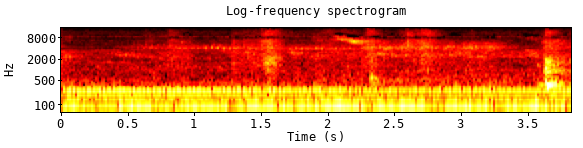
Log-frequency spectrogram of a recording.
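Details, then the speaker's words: 52" Harbor Breeze Lakeside II ceiling fan before restoration, runs only on low at all three speeds, downdraft: steady low electrical hum in quiet room while fan crawls slowly; bad, cracked, partly melted capacitor. "it has a bad capacitor it's it's very bad it has couple of cracks in it and it got melted it got melted a little bit yeah and it makes a humming noise makes a the humming noise is a little bit loud"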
